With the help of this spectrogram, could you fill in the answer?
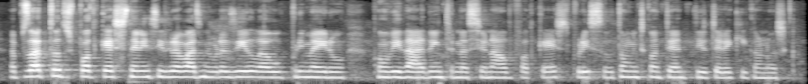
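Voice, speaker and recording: With hardly any pauses, a woman talks at a fairly quick pace and fairly high pitch in a flat monotone. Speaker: podcast host, health coach. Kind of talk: scripted introduction; interview.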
